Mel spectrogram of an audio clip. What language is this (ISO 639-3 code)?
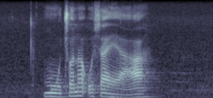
ven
